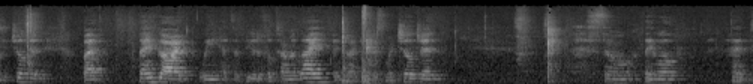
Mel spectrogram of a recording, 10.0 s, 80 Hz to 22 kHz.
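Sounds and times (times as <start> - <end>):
soft breath: 6.2 - 8.1.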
